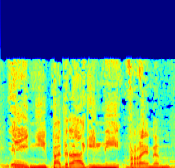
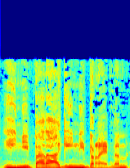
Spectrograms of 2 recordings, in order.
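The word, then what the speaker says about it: Eithne Pádraigín Ní Bhraonáin: Egni Padraghi Ni Vremen, dovrebbe essere così, è scritto completamente diverso, ve lo leggo come è scritto: Eitne Padraghi Ni Braunain, e si dovrebbe pronunciare Igni Padraghi Ni Vremen.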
